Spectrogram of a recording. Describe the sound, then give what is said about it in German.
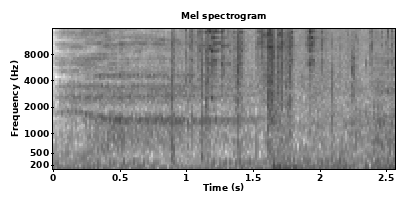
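Car keys jangle as they are handed over from a car's passenger seat, with several bright metallic rattles in quick bursts over a low, steady rumble. “Der Zwerg schob sich auf den Beifahrersitz und reichte Chuck die Autoschlüssel.”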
